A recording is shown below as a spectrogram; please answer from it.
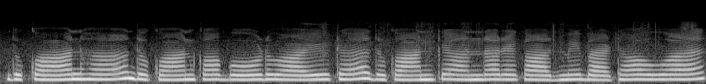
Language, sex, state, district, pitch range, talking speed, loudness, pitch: Hindi, female, Haryana, Charkhi Dadri, 220-230 Hz, 125 wpm, -12 LUFS, 225 Hz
